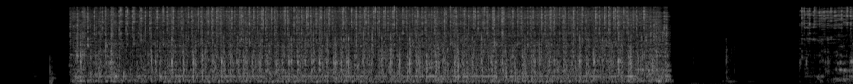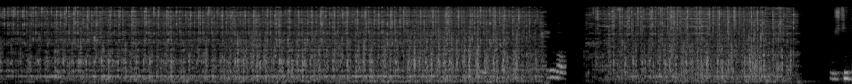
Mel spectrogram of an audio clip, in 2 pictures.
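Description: An electric sewing machine stitches the sides of a woven rice sack bag, running in a steady, fast mechanical whir for several seconds at a time, stopping briefly twice before starting again.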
